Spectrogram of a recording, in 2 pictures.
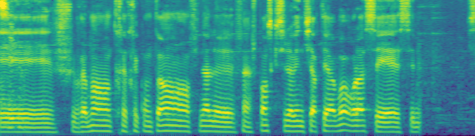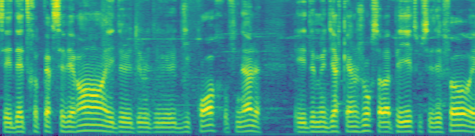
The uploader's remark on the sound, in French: L'interview a été enregistrée le 9 novembre 2023 au Café Janine à Paris (3è).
